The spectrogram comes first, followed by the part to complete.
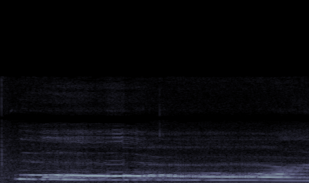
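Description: A man's loud, long, drawn-out yell through cupped hands: one sustained call that slowly falls in pitch.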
